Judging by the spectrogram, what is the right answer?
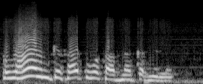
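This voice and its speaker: A man's voice: extremely high pitch, sing-song, a little fast, poor audio. A man telling a religious legend at an ashram in a folksy, repetitive way, slipping into the voices of his characters. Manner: folksy, repetitive, acts out quoted dialogue. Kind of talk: casual oral storytelling. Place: ashram gathering.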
